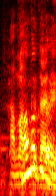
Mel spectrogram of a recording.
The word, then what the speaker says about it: 浜下り: はい、浜下りですね。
